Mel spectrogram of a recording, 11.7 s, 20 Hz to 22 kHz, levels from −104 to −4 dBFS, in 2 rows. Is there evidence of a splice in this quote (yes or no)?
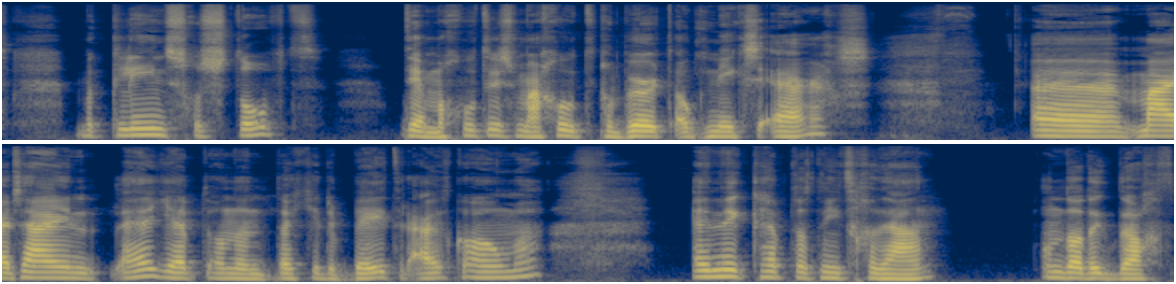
yes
